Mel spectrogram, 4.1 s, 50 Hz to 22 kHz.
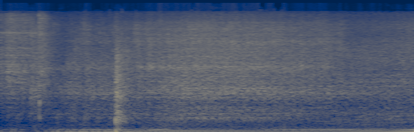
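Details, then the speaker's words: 2016 Subaru WRX first start after engine rebuild for rod knock, on jump pack; cranks and catches with uneven lumpy firing while oil pressure builds, then settles into steadier fuller idle, no rod knock. "Didn't sound great off the rip, but that sounds better now."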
